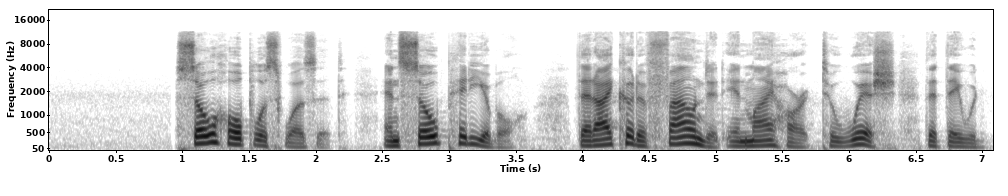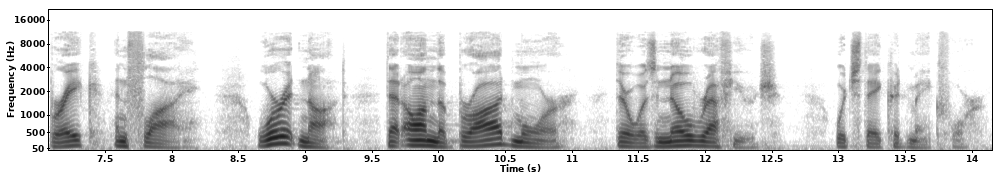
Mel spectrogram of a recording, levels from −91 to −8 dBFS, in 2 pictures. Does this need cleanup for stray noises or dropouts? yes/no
no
